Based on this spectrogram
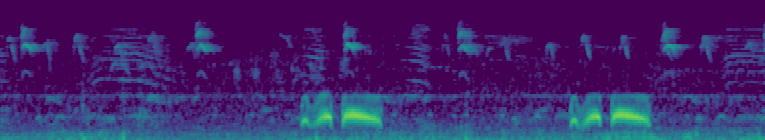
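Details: Spotted dove used as a lure, giving two loud coos roughly three and a half seconds apart. Each pairs a short note with a longer steady one over constant high twittering from smaller birds.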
